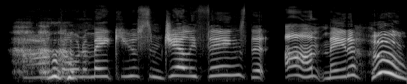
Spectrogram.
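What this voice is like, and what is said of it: Put-on unidentified accent. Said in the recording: “I don't even know what accent that was, but it just came out so naturally”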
